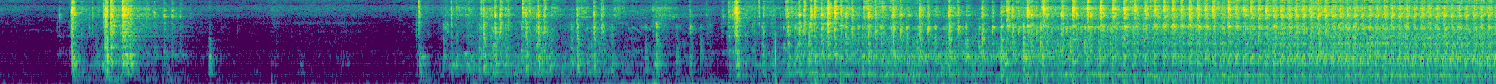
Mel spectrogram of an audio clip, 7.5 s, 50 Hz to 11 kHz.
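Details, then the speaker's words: Ransomes walk-behind mower with a Kohler 14 hp engine, started with key and choke: a couple of pull-cord rattles, then it catches and settles into a fast, even chatter with no misfires; starts and runs well. "Just like that. So anyways, you can hear it runs well. Just gonna rev it up."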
